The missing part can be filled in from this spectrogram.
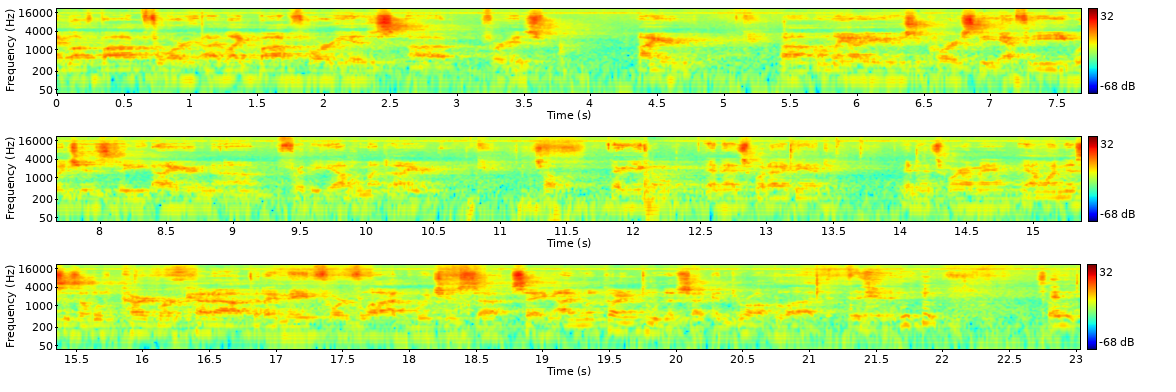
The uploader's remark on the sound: the audio we recorded during the CARTOONISTS DRAW BLOOD panel from Sunday, September 30 at Baltimore Comic-Con 2018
